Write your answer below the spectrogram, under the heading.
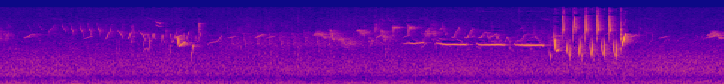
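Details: Sikatan londo flycatcher giving rough 'tembakan' song, used for tutoring songbirds: varied high twitters and slurred notes, a short steady whistle, then a fast rattling burst of sharp notes, over constant background noise.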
